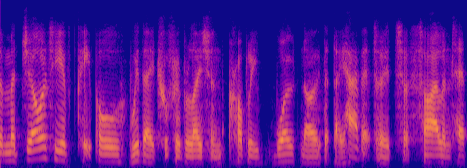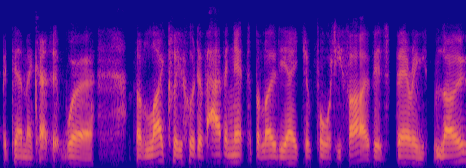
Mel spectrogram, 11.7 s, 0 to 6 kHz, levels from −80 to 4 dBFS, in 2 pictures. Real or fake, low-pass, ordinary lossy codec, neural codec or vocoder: fake; 5.4 kHz; Opus, 32 kbps; codec, 16 kHz, 1 kbps, X-Codec, WavLM features, trained on Multilingual LibriSpeech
